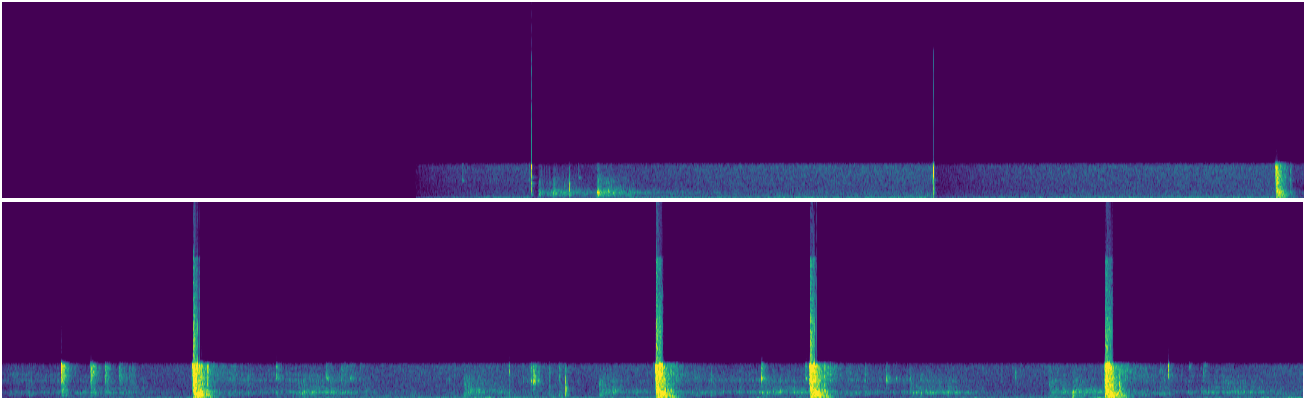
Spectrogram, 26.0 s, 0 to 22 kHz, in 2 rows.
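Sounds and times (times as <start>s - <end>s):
rifle shots echoing: 5.4s - 7.0s, 12.7s - 25.8s.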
